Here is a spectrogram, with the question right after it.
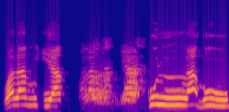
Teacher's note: তাহলে এই জায়গায় নুন সাকিনের স্পষ্ট না অস্পষ্ট, সামনে আসছে কে, নুন সাকিনের গুন্না ছাড়া ঈদগাম লামে করলো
